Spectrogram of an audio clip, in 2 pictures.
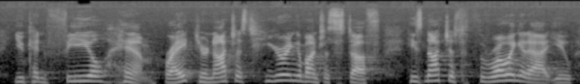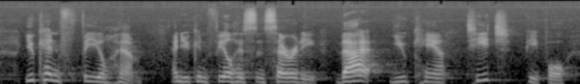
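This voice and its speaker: In an ordinary speaking voice, a woman with a fairly high pitch talks at a moderate pace with ordinary pitch variation. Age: 60s. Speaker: author and spiritual counselor. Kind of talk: casual onstage conversation. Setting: stage with audience.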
